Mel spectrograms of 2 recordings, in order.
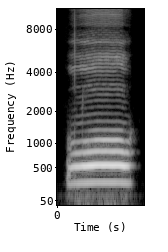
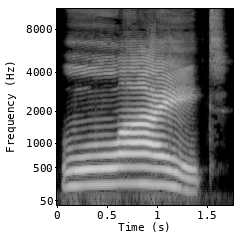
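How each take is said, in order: First: "Light" split into a held l, pause, then long i and t; sounding out. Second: "Light" in one drawn-out piece, no gap; blended word. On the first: Teacher reading a word with children, sounding out. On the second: Teacher reading a word with children, blended word. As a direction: blend "Light" slowly, holding the l and vowel. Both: Shown as a demonstration. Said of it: "Let's read it".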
